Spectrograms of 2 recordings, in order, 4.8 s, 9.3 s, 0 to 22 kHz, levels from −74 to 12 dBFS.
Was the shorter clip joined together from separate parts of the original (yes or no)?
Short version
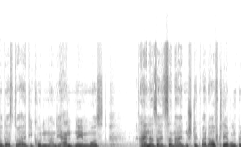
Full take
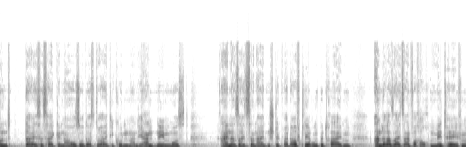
no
